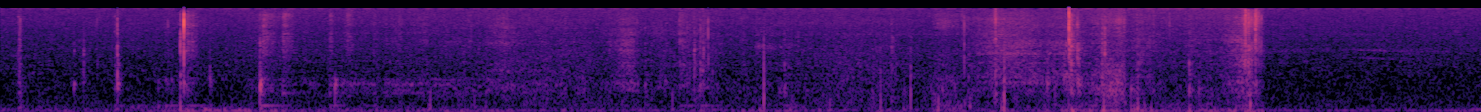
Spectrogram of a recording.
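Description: Light rustling with scattered sharp clicks, the loudest cluster about five to six seconds in, stopping abruptly just after six seconds.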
